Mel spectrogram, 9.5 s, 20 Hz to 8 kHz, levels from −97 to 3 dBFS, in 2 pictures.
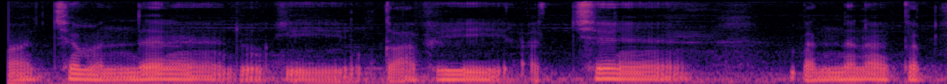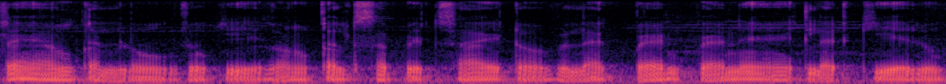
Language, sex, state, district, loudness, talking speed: Hindi, male, Maharashtra, Nagpur, -34 LUFS, 165 wpm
